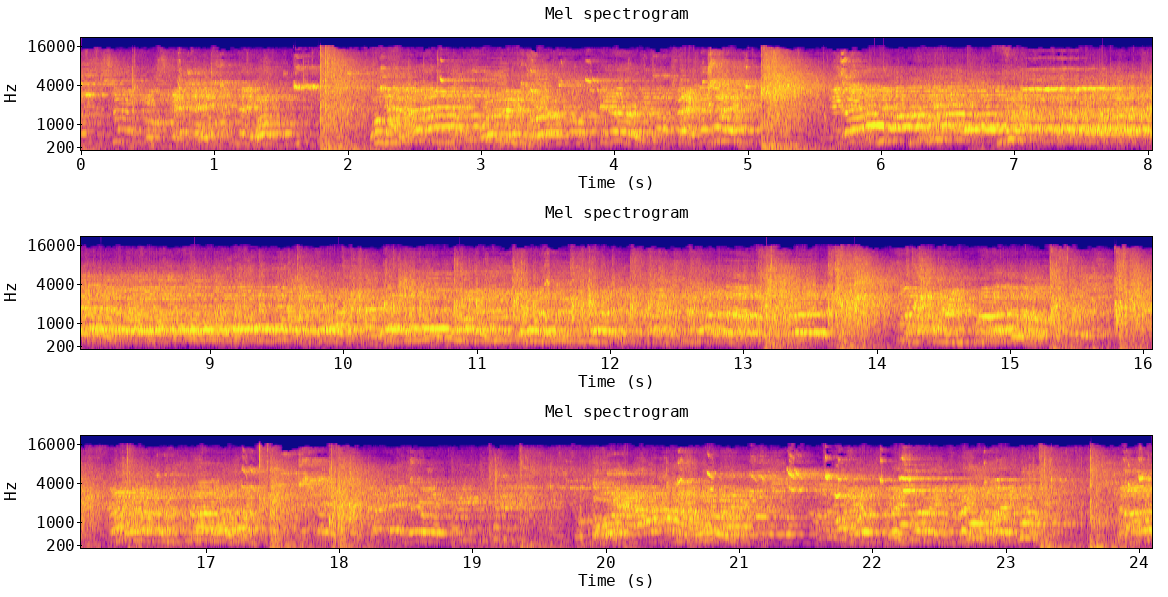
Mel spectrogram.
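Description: Players shout and call out to each other.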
